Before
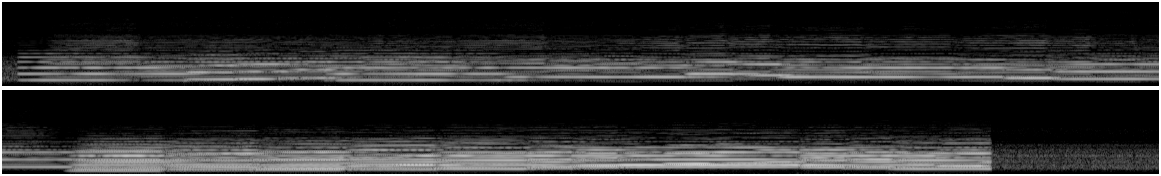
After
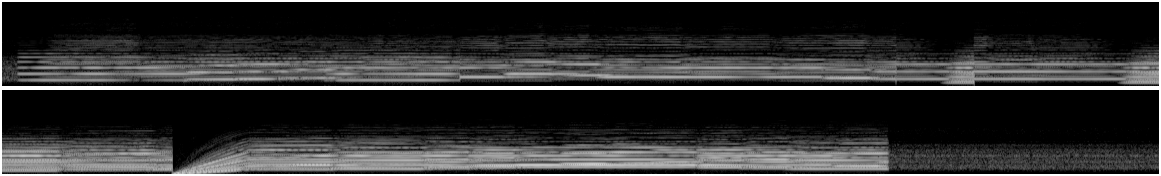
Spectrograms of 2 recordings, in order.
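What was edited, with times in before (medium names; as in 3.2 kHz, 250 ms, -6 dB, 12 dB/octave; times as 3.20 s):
4.58–6.39 s: delete
11.74–12.52 s: copy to 10.75 s
14.30 s: tape start 0.77 s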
